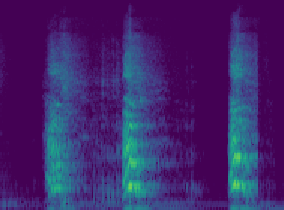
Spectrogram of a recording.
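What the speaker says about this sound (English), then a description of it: "that was our other dog, Buck, who decided he wanted to be on the sh" A dog barks three times close by, sharp separate woofs spaced roughly half a second apart, with no talking.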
